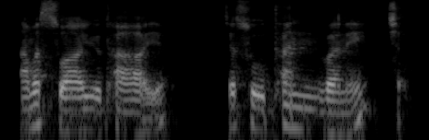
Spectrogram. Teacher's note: Okay, Dha again is the fourth letter in the Tha Varga, so it has to be aspirated. And Sudha again is the same Dha, which is the fourth letter in the Tha Varga, has to be aspirated · In terms of pronunciation, Swayudha. Okay, Dha again is the fourth letter in the Tha Varga, so it has to be aspirated.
